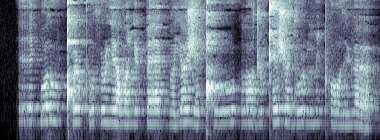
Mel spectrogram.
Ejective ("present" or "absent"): present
